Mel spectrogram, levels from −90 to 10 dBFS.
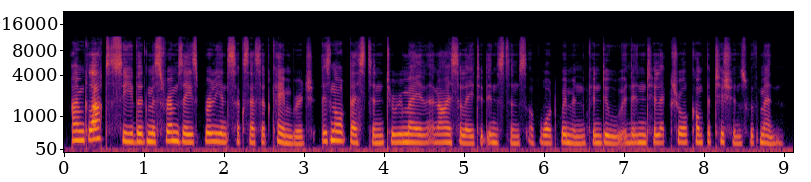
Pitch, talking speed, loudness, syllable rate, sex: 195 Hz, 195 wpm, -21 LUFS, 5.7 syllables/s, female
